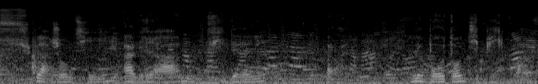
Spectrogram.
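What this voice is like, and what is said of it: Southern French accent. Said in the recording (French): “avec mon accent du sud”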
